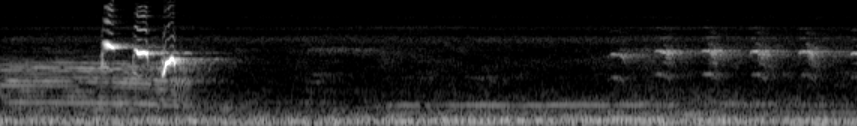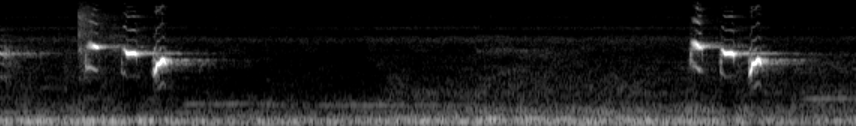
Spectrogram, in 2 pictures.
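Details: Sooty-headed bulbul singing persistently as a lure to provoke other bulbuls into answering: three brief bursts of quick, descending whistled notes spaced several seconds apart, with a faint series of thin high notes and a low droning murmur between them.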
